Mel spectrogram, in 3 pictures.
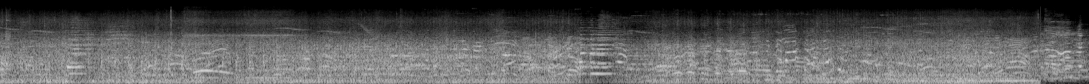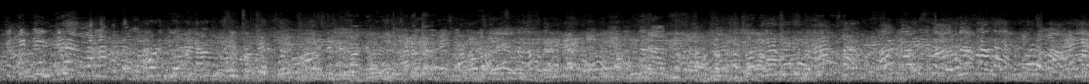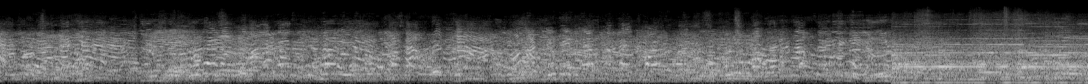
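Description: A large crowd talking at once, a dense babble of many voices. For the first ten seconds or so a low traffic rumble lies under it, then the rumble stops abruptly.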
